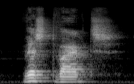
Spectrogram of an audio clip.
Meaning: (adverb) westwards; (adjective) westward, westerly
- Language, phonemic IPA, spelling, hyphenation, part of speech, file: Dutch, /ˈʋɛst.ʋaːrts/, westwaarts, west‧waarts, adverb / adjective, Nl-westwaarts.ogg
